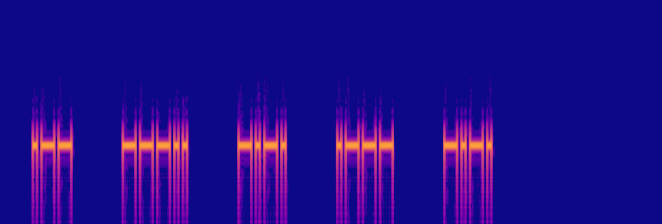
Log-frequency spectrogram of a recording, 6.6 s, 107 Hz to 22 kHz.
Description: Morse code, heard as a keyed tone, about 28 wpm, spaced as for 13 wpm, 700 Hz. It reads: W8CJC
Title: USA Call Signs - 5 Characters - 4x Character Spacing - 28wpm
